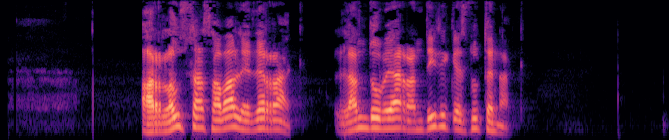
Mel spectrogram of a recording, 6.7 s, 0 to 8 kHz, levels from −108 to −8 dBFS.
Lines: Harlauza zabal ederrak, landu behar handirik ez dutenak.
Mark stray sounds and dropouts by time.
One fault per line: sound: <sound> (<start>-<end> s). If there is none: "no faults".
no faults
